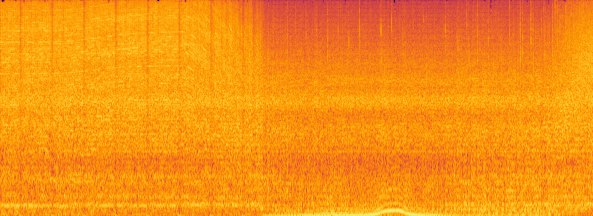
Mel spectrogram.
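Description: Live electronic music plays from synthesizers and drum machines, with a throbbing deep bass that swoops down at one point.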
